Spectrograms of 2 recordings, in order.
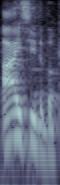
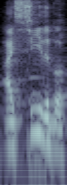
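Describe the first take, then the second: First: The stress falls on the word I. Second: The stress falls on the word see. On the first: It is me, not someone else, who sees it. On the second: I see it rather than sensing it another way. "I don't smell it"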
